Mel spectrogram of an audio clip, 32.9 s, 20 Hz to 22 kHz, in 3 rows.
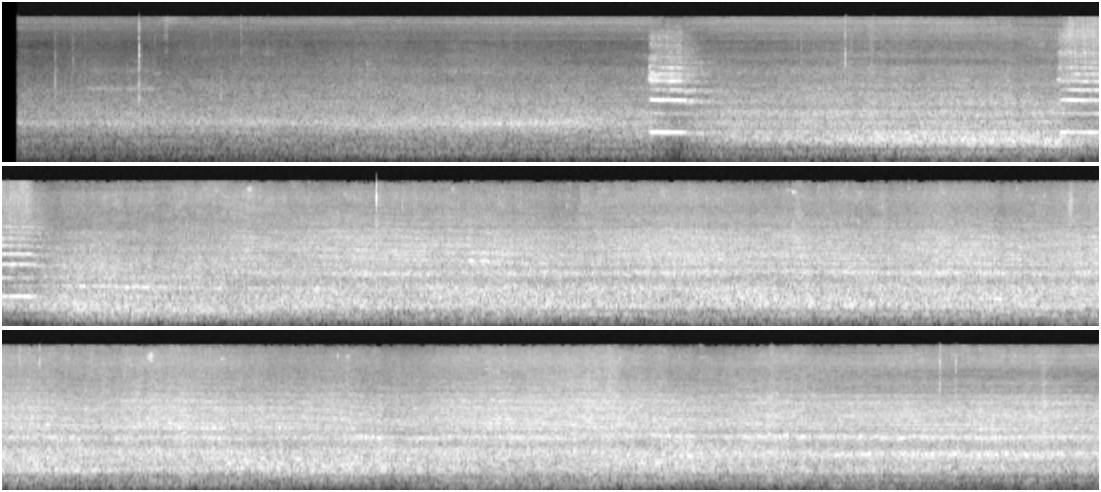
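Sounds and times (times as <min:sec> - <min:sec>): locomotive horn blast: 0:06.4 - 0:07.2, 0:10.6 - 0:11.5
train wheels rushing on rails: 0:06.5 - 0:32.9.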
